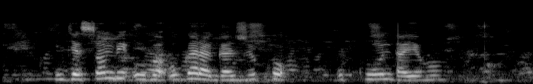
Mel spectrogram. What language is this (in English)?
Kinyarwanda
